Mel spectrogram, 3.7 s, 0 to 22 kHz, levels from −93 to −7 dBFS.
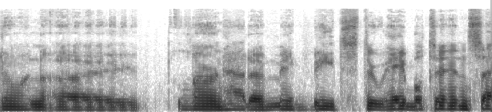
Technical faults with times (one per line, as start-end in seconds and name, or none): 0.00-3.69 overlap-add ripple
0.85-1.43 repeated packet loss (robotic sound)
2.85-2.91 lost packet rebuilt from error correction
